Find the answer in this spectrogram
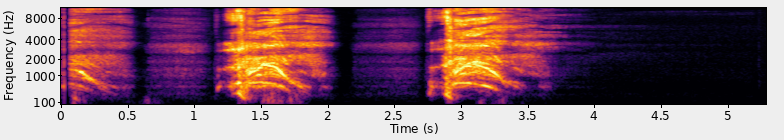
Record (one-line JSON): {"three_cough_length": "5.3 s", "three_cough_amplitude": 32768, "three_cough_signal_mean_std_ratio": 0.42, "survey_phase": "beta (2021-08-13 to 2022-03-07)", "age": "65+", "gender": "Male", "wearing_mask": "No", "symptom_cough_any": true, "smoker_status": "Never smoked", "respiratory_condition_asthma": false, "respiratory_condition_other": false, "recruitment_source": "REACT", "submission_delay": "2 days", "covid_test_result": "Negative", "covid_test_method": "RT-qPCR", "influenza_a_test_result": "Negative", "influenza_b_test_result": "Negative"}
